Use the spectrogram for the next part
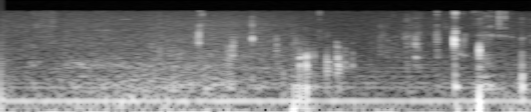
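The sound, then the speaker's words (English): Someone sips a chilled cocktail with a lemon peel garnish, making soft wet mouth clicks and small swallowing sounds over a low, steady background hum, with no talking. “Now it's time to take a sip.”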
